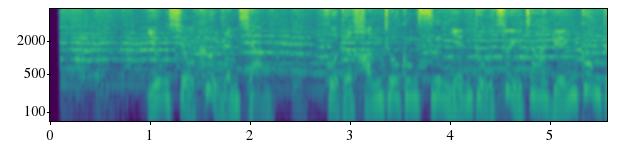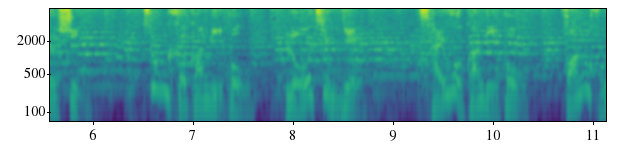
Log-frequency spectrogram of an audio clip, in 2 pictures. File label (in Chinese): 年度颁奖 男; 招商蛇口杭州公司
